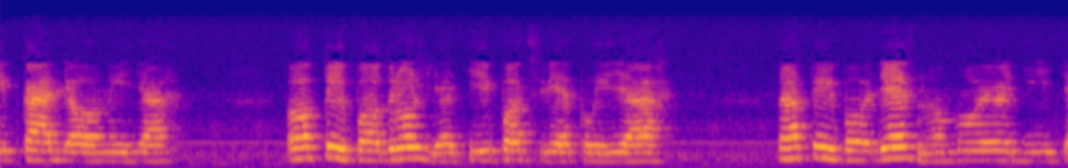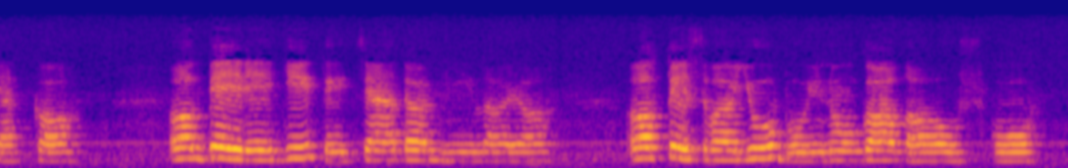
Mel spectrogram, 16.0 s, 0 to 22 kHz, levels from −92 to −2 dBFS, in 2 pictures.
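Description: Nothing in the audio stood out as a technical problem on listening.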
